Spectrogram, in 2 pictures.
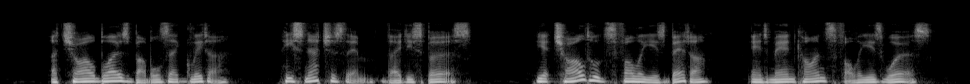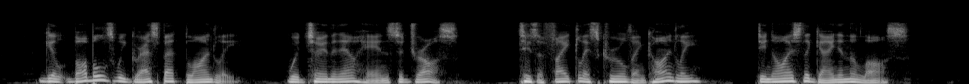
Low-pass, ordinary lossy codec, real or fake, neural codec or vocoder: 7.2 kHz; MP3, 48 kbps; real; none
